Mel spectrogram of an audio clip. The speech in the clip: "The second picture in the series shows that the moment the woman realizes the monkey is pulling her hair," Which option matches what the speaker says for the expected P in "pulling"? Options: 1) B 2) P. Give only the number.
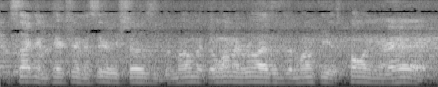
2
